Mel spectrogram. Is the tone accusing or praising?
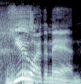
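accusing. It sounds like an indignant, fiery accusation. The listener is the guilty one. The speaker calls it right. "No, not like that"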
